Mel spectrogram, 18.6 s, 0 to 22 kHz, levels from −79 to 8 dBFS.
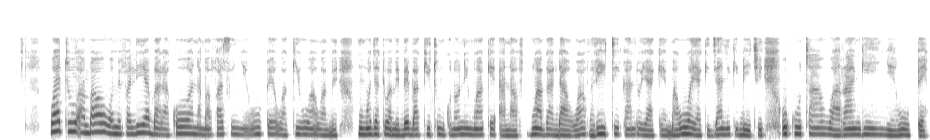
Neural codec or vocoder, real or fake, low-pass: codec, 16 kHz, 16 kbps, FunCodec, trained on LibriTTS, 50 frames a second; fake; 7.2 kHz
